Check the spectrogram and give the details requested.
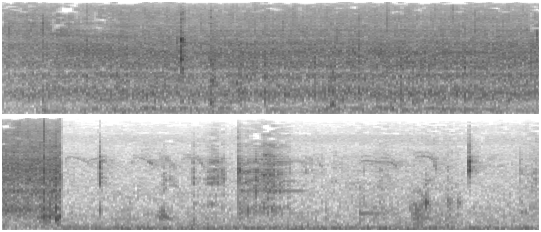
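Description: A curry sizzling in an aluminium pot over a wood fire as a steel ladle stirs it, a steady hiss with a sharp tap about a second in. The hiss cuts off at about three seconds, leaving a quieter stretch with a few light clicks.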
